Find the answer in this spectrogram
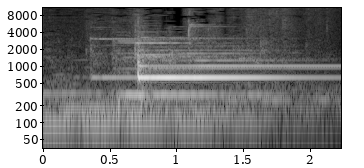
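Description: Javanese kenong, bronze pot gongs struck with a padded mallet: two strikes, the second louder, its pitched ringing tone fading slowly. A lower ringing is sustained underneath.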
